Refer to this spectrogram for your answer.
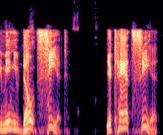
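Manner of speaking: smug know-it-all fish voice, high and swooping. Voicing a fish guy who smirks up at the father: smirking, smug fish guy. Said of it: "he kinda smirks. And he goes".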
